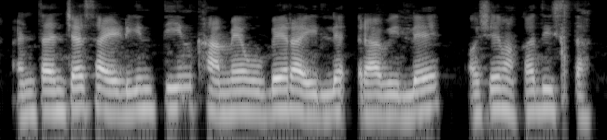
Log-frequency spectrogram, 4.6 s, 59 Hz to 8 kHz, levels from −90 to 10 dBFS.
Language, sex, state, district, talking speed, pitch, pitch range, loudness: Konkani, female, Goa, North and South Goa, 145 wpm, 165 Hz, 150-175 Hz, -17 LUFS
